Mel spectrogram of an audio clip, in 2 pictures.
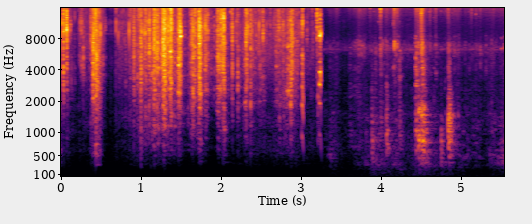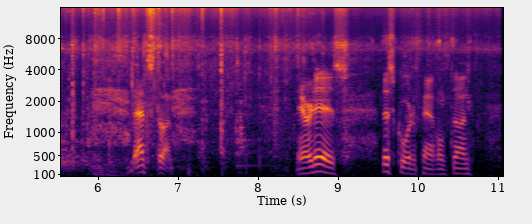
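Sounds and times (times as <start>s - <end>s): sheet metal crackling and clattering: 0.0s - 8.4s
metal knocks and scrapes: 2.9s - 8.4s.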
